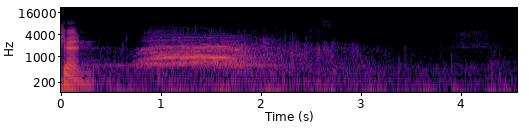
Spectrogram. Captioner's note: applause and cheering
